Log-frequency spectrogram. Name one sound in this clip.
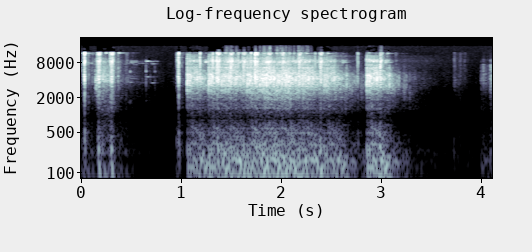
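A rifle fires a rapid burst of automatic gunfire.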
